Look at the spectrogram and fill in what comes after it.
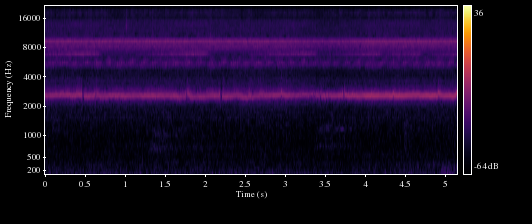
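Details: Crickets chirp on a summer night in a steady, high, unbroken trill that hums on without pause.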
